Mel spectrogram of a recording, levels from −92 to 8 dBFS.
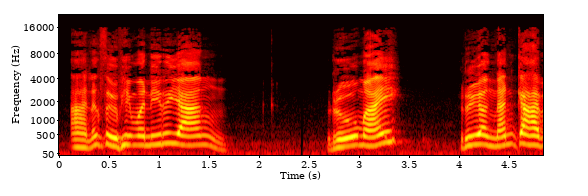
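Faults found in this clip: Gap at a join of encoded pieces, 2.42–2.44 s: 28 ms silence cuts into continuous speech, edges smeared by the codec, sound resumes where it stopped. Probable component: segment concatenation. Separately encoded pieces joined untrimmed, so encoder start delay and last-frame padding remain.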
